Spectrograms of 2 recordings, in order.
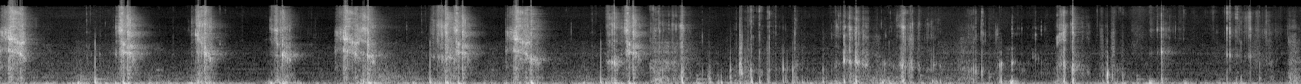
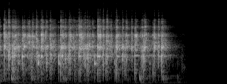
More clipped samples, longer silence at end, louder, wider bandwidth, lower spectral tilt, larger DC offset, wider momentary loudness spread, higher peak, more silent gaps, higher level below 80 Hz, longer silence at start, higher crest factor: first, 0.3% vs under 0.1%; second, 0 s vs 0.55 s; first, -13 LUFS vs -18 LUFS; about the same, over 20 kHz vs over 20 kHz; first, -1 dB/octave vs 3.5 dB/octave; neither; first, 20 LU vs 5 LU; about the same, 0 dBFS vs 0 dBFS; neither; first, -26 dBFS vs -78 dBFS; about the same, 0 s vs 0 s; second, 16 dB vs 22 dB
